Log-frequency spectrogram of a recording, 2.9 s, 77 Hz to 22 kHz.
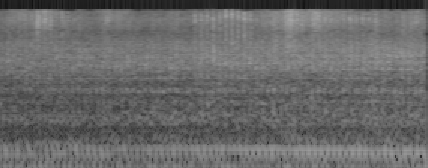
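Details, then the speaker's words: Isuzu Panther diesel, warm after a 5 km drive following an engine overhaul: an even, steady low thump with no knocks or misses, a smooth healthy idle, with less smoke and better pull. "Oke Rasanya lebih suaranya lebih enak dan tarikannya lebih dapat ini Setelah dipasang ini tentu saja asapnya juga lebih berkurang ya"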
